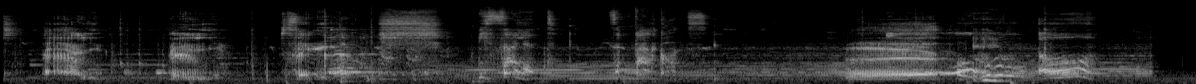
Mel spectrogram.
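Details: Deliberate burping of the alphabet: a series of long, voiced belches shaped like spoken letters, with faint background music.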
